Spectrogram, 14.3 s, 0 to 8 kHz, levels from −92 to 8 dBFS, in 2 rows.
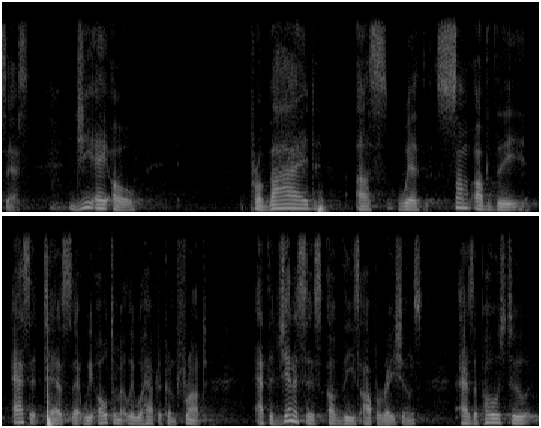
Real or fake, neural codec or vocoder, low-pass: real; none; 7.2 kHz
